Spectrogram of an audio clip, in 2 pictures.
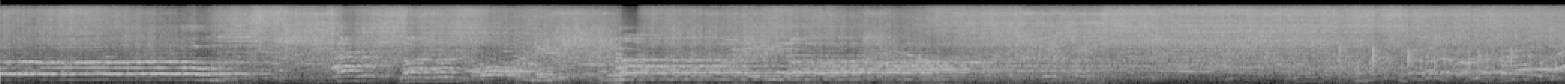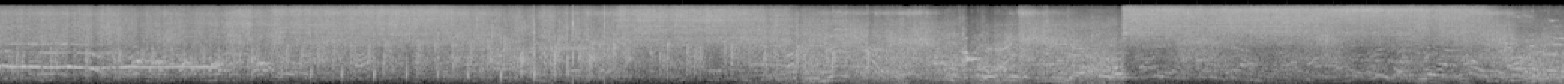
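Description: Voices holding the last sung notes of a song, then a long steady hiss of vapour jetting from the Man Engine, a giant mechanical miner puppet, over crowd noise.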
